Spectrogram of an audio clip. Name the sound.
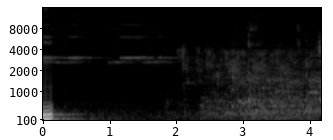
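alarm bell ringing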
